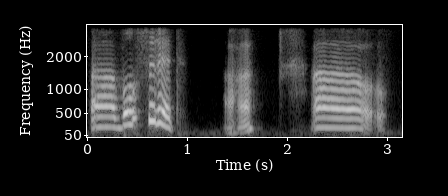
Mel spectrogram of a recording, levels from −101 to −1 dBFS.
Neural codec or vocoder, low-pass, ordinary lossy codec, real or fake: codec, 16 kHz, 1.1 kbps, Voila-Tokenizer; 3.6 kHz; none; fake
